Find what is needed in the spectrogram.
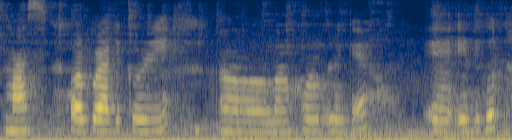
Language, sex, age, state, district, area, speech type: Assamese, female, 18-30, Assam, Sivasagar, rural, spontaneous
